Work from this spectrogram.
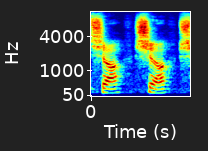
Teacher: जिन वर्णों का उच्चारण करते समय वायु होती है वह तेज गति से ऊष्मा होकर निकलती है उसी वह उसमें व्यंजन कहते हैं जैसे कि ईशा ईशा ईशा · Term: ऊष्म व्यंजन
